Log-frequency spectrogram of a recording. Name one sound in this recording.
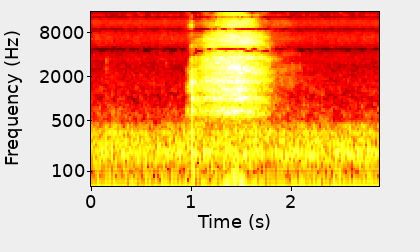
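A middle-aged man sighs loudly after a drink.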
